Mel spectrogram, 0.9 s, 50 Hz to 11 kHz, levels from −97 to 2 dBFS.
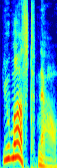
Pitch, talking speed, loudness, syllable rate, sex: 160 Hz, 210 wpm, -16 LUFS, 3.9 syllables/s, male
